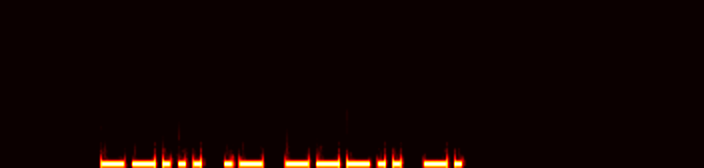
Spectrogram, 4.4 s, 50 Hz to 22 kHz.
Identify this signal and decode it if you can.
Morse code, heard as a keyed tone, about 25 wpm, 700 Hz. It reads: 7A8N
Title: Common Cut Numbers - 4-Digit 25wpm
